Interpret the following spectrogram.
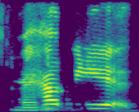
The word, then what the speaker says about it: Peniel: So Jacob named the place Peniel, meaning I have encountered God face to face, yet my life has been preserved. Did I pronounce that correctly? Yeah, Peniel.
